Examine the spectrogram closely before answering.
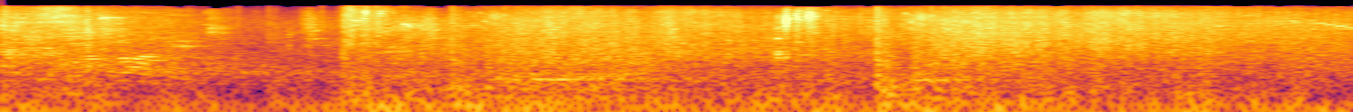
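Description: Heavy gunfire rattles rapidly without pause.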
